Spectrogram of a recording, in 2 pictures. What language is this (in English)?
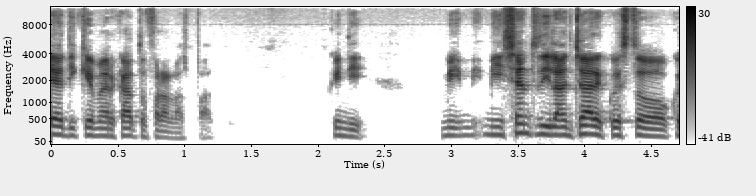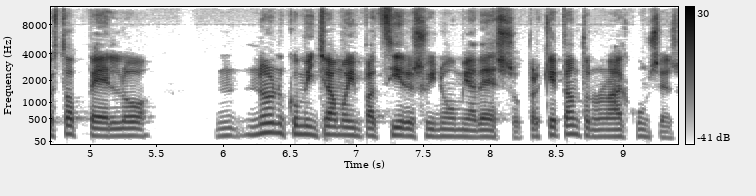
Italian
